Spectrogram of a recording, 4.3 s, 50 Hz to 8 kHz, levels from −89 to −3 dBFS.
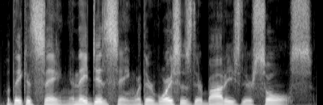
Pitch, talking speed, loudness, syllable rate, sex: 115 Hz, 210 wpm, -17 LUFS, 4.2 syllables/s, male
